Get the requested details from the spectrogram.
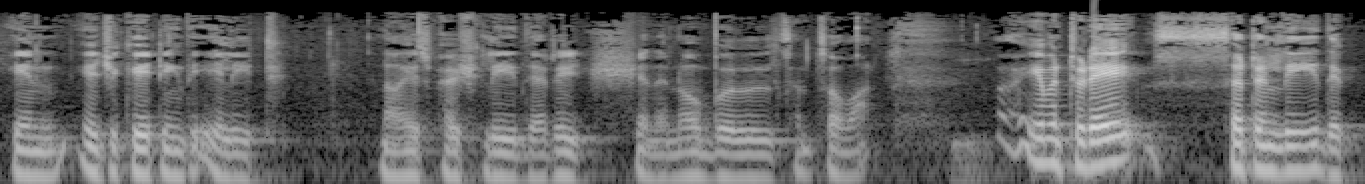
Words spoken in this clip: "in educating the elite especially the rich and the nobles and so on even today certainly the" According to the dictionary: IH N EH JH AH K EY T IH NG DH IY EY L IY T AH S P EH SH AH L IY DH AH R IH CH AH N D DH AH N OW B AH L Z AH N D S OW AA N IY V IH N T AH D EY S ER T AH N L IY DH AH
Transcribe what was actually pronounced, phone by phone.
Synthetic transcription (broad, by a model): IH N EH JH AH K EY T IH NG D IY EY L IY T AH S P EH SH AH L IY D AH R IH CH AH N D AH N OW B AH L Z AH N D S OW AA N IY V IH N T AH D EY S ER T AH N L IY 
